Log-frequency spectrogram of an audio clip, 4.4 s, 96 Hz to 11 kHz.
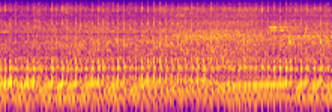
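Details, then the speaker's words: Stihl two-stroke grass trimmer that would not start after 100 pulls, retested after carburetor was checked, air filter not yet refitted; strong steady buzz with even firing, no misses or surging; running normally. "Ini kita tes kembali. Hidup normal enggak ada masalah."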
